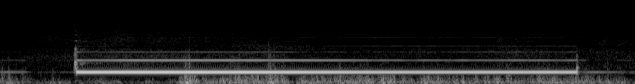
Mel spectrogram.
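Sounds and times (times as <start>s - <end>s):
siren being tested: 0.8s - 6.1s.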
